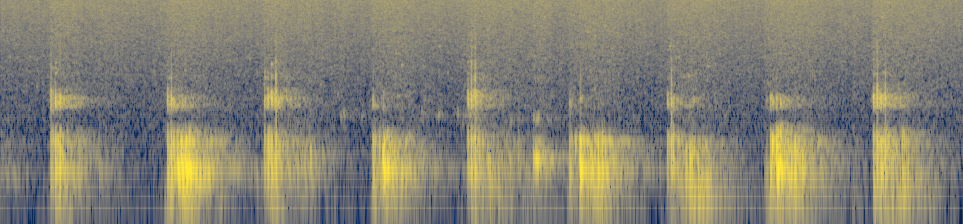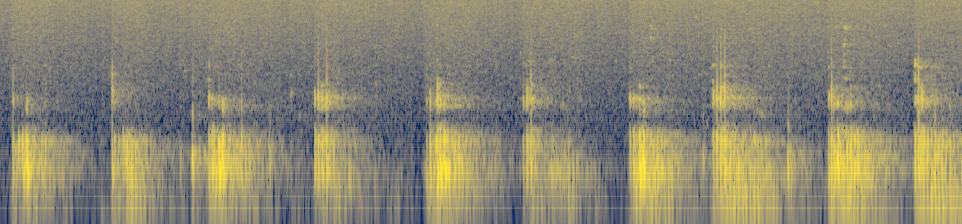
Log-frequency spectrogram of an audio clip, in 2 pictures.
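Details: Cat purring while resting or sleeping, with an added reverb effect: deep, rumbling low purr swelling and fading in breath cycles about every two seconds, each cycle a burst of coarse vibration, steady throughout.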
